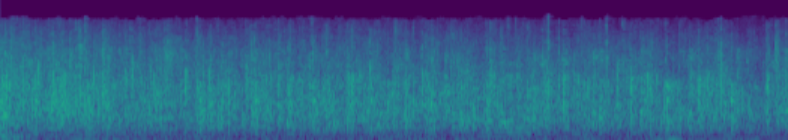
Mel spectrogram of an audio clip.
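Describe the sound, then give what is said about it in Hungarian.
An audience breaks into steady, dense applause to welcome two boys who volunteered, many hands clapping at once in a loud, even wash of sound that holds for several seconds without pause. “Kérem a két jelentkező fiút, megérkeztek, nagy tapsal köszöntsük őket.”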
